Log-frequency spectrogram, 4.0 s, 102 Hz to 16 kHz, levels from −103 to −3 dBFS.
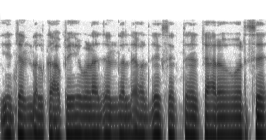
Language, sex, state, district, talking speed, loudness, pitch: Hindi, male, Chhattisgarh, Kabirdham, 210 wpm, -17 LUFS, 115 Hz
